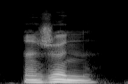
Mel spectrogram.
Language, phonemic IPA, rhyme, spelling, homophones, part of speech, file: French, /ʒœn/, -œn, jeune, jeunes, adjective / noun, Fr-jeune.ogg
- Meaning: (adjective) 1. young 2. who has recently acquired a new status, who has newly become something (without being necessarily young in absolute terms); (noun) youth, a young person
